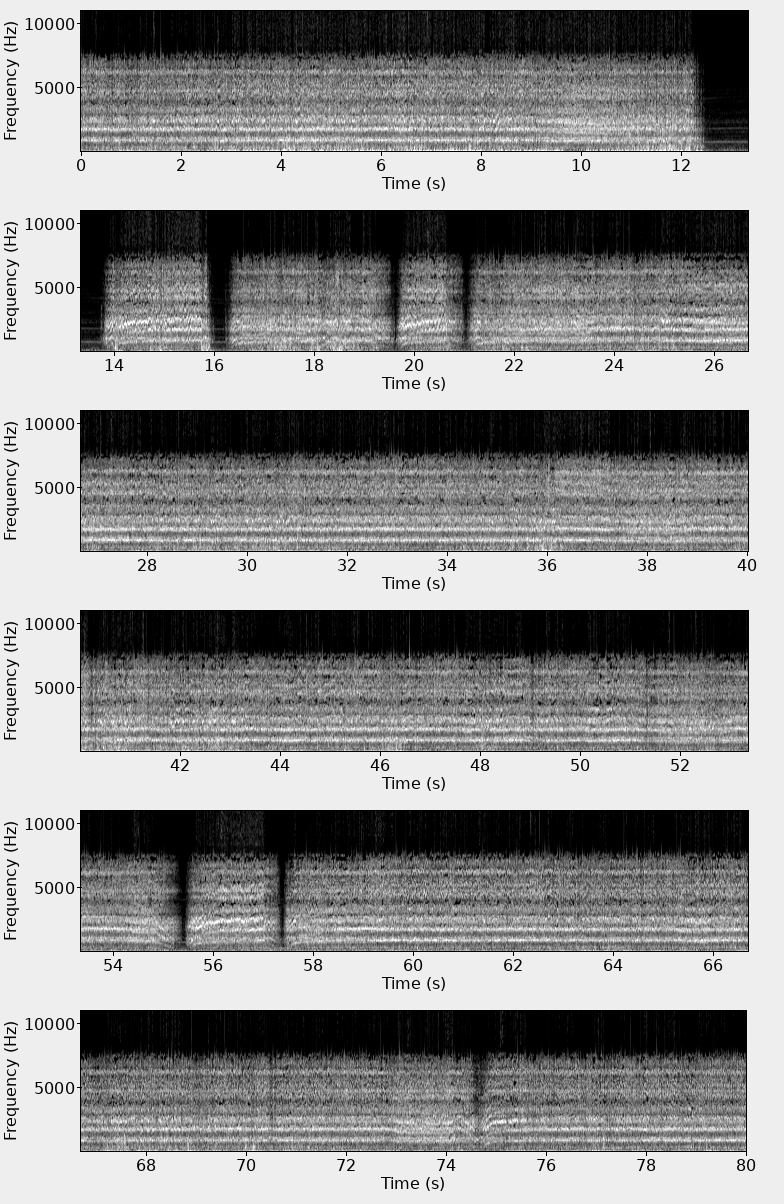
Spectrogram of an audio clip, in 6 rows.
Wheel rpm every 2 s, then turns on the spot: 230, 230, 230, 230, 210, 190, 50, 170, 180, 140, 140, 220, 220, 230, 230, 230, 230, 230, 220, 230, 230, 230, 230, 230, 230, 220, 220, 120, 160, 230, 230, 230, 230, 220, 230, 230, 210, 190, 230, 230.
none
